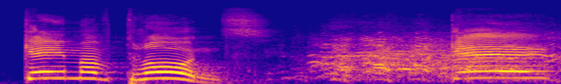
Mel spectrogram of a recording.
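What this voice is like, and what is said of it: Shouted line in French accent. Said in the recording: “yells out in the French accent”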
